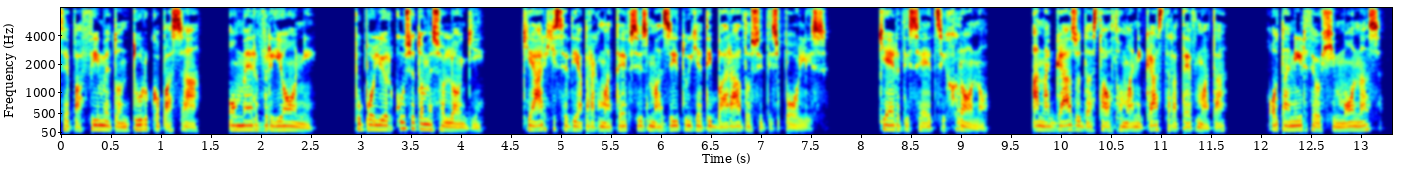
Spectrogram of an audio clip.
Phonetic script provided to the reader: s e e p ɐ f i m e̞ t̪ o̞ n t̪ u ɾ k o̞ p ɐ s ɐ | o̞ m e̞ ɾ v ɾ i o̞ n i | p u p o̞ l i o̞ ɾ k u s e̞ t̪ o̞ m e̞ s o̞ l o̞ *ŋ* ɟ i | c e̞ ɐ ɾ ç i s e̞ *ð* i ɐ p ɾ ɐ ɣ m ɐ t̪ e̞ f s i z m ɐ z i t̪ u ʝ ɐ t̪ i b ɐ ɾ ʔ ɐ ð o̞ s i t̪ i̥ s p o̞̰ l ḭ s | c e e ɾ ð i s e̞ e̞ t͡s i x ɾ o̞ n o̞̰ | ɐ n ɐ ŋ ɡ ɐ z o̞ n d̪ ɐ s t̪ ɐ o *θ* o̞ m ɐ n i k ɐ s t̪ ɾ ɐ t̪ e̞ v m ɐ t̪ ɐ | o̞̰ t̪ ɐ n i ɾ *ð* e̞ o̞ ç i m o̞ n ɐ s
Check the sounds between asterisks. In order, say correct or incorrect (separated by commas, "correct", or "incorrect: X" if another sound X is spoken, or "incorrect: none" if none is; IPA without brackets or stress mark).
incorrect: ɲ, correct, correct, incorrect: θ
